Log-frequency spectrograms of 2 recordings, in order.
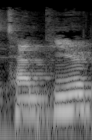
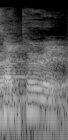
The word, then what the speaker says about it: Tampere: this city but it's Tampere Tampere Tampere temporary okay in Finland imagine how you would say it normally then speed it up a bit that appears to be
